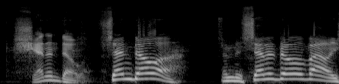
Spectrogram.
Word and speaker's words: Shenandoah: Sendo Valley how do you say it Brian Shenandoah Shenandoah Shenandoah and the Shenandoah Valley shoe Stacks uh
